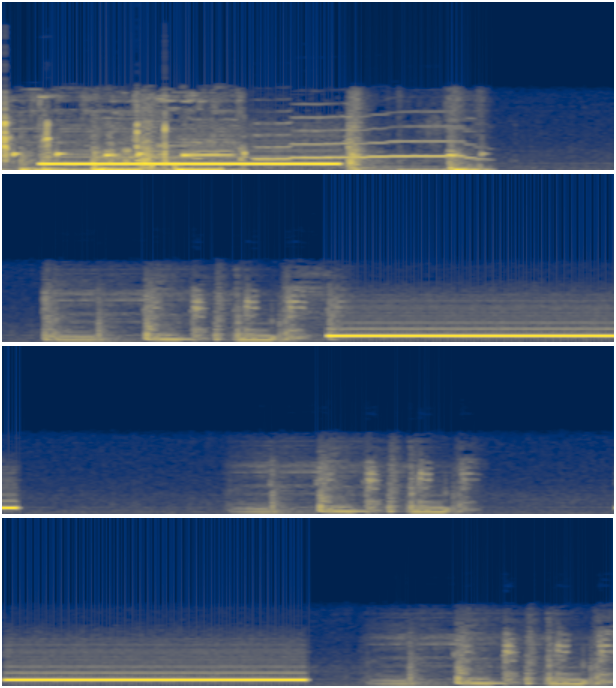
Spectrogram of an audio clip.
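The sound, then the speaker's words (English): A telephone line sounds a steady electronic dial tone in three long, evenly spaced bursts, with quick dialing beeps and clicking handset noises at the start and between them. No one speaks. “I don't think I hung up the phone up.”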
